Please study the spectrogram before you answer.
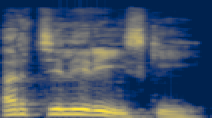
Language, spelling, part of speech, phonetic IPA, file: Russian, артиллерийский, adjective, [ɐrtʲɪlʲɪˈrʲijskʲɪj], Ru-артиллерийский.ogg
- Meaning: artillery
